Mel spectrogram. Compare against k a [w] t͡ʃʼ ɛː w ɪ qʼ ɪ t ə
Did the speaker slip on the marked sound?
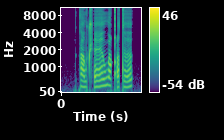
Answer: no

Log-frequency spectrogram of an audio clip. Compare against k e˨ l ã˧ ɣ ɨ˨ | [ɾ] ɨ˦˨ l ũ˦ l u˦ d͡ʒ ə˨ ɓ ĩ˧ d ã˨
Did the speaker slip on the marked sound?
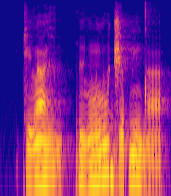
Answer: no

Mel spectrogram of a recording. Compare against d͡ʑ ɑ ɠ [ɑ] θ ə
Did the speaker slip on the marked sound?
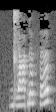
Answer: yes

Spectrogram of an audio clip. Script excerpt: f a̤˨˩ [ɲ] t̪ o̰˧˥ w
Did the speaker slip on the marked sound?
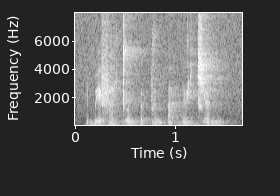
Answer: yes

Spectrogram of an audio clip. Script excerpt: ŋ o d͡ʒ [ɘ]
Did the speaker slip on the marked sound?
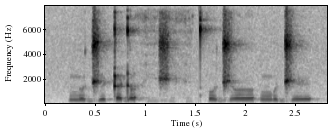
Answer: no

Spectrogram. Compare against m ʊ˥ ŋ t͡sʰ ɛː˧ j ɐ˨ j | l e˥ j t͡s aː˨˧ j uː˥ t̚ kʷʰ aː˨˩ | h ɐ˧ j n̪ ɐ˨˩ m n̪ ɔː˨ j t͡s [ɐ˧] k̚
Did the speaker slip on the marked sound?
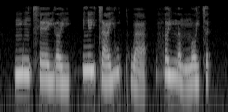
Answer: no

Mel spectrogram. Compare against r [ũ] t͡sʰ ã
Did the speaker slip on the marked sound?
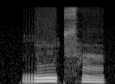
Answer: no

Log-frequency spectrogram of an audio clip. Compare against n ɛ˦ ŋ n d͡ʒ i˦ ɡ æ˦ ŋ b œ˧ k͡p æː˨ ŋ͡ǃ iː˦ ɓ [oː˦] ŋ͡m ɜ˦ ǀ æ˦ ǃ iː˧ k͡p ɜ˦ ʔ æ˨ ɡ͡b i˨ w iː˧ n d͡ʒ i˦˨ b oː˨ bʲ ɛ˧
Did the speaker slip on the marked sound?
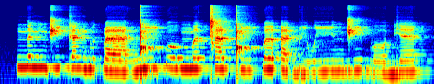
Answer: no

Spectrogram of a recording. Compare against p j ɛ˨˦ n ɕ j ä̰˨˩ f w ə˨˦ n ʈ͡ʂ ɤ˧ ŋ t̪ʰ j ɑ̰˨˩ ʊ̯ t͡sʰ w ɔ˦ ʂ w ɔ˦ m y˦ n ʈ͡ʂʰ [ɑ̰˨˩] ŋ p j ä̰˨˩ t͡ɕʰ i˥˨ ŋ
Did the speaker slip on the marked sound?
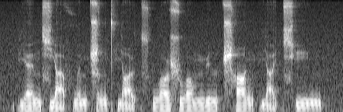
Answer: yes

